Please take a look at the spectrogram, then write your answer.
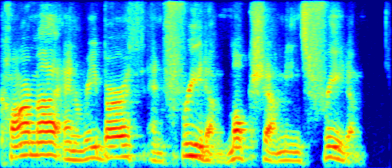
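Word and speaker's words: mokṣa: and rebirth and freedom moksha means freedom that s with the dot under it is pronounced like a sh like an sh sometimes it's just spelled that way sh right but self realization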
